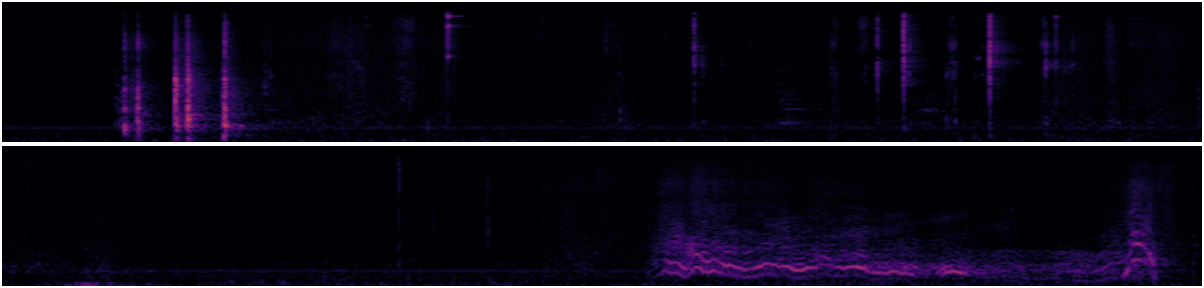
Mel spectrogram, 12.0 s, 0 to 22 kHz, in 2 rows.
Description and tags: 13FMikovaA helma bunda
Dress biker outfit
